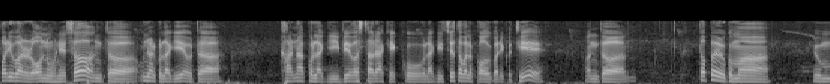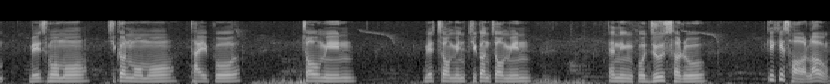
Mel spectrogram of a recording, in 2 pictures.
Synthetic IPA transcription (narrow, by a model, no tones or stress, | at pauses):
pʌɾiwarɦʌɾuʌnuɦunet͡sʰʌʌnt̪ʌuniɦʌɾukolaɡiewʈa | kʰanakolaɡibjʌβʌst̪ʰaɾakʰekolaɡit͡sʌ̃j̃t̪ʌpaĩlakʌlɡʌɾekot̪ʰije | ʌnt̪ʌ | t̪ʌpaĩɦʌɾukoma | jo | bʱed͡zmomot͡sikʌnmomot̪ʰajpo | t͡sʌwmin | bʱet͡st͡sʌwmint͡sikʌnt͡sʌwmin | t̪jãniŋkod͡zusɦʌɾu | keket͡sʰʌɦolʌw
